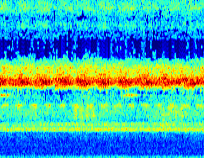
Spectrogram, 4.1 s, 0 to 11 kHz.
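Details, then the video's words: Unbroken cricket chirping, a high, thin, even drone with a fainter lower-pitched layer, holding steady throughout with a faint low hum underneath. "1 Hour of Cricket Sounds"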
